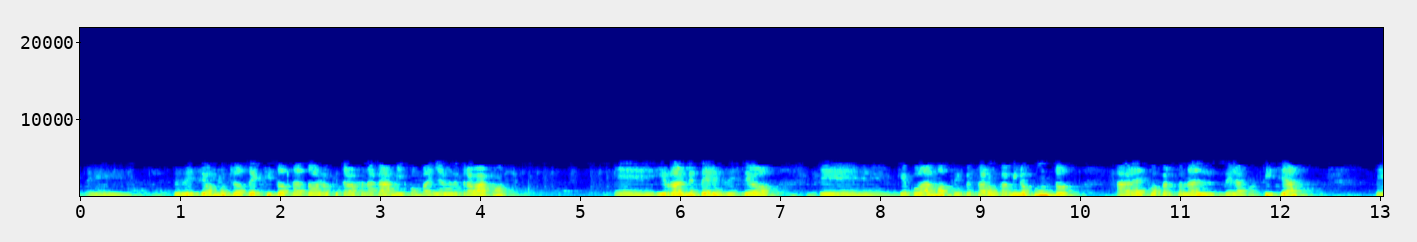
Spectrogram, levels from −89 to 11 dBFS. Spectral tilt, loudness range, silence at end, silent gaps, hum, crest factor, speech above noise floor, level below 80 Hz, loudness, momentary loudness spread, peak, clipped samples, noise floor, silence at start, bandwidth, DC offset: -10 dB/octave; 2 LU; 0 s; none; none; 16 dB; 25 dB; -56 dBFS; -30 LUFS; 11 LU; -14 dBFS; under 0.1%; -55 dBFS; 0 s; 4.7 kHz; under 0.1%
